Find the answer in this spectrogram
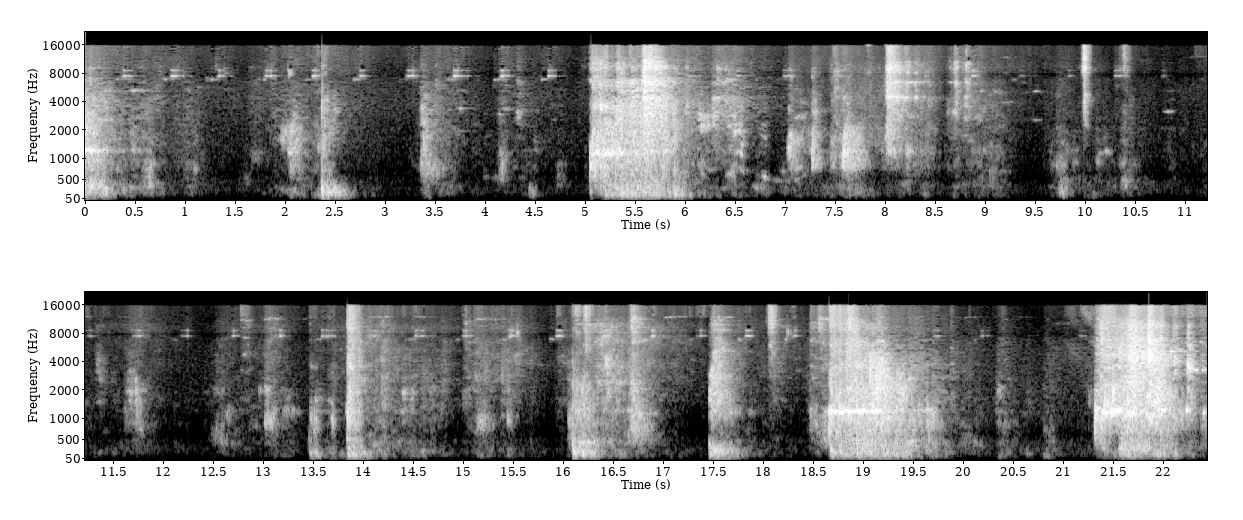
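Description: Bowling balls striking pins at the end of the lane: several loud crashes about a second long, one near the start, one about five seconds in, and more near the end, with smaller clatters and indistinct voices between.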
